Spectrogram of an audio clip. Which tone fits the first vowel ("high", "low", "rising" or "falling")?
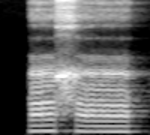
high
